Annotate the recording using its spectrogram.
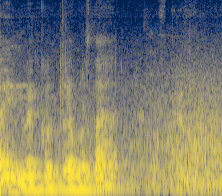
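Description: A middle-aged man speaks calmly and close by.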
